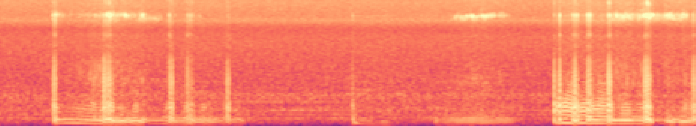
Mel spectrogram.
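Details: Cat snoring in its sleep close to the owner's face, which happens every day: soft, fluttering snores with small clicks and catches in the breath, quiet overall and close to the microphone.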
